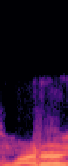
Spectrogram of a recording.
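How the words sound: It is said in an American English accent. "decimos water en inglés americano"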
